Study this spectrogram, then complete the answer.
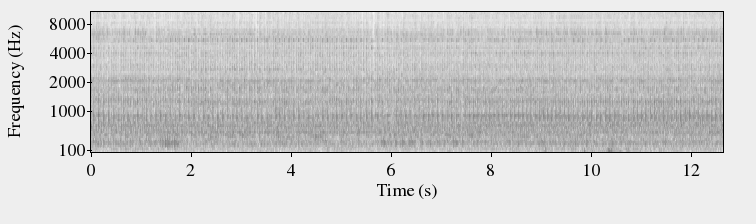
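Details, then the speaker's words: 1980 Chrysler Sea King 15 hp two-stroke twin outboard, cold on an engine stand, after ignition coil replacement for a quarter-to-three-quarter-throttle misfire: even, crackly idle buzz with no stumbles or dropouts, responsive, no hesitation. "I think I fixed it. It's really responsive. There's no hesitation."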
